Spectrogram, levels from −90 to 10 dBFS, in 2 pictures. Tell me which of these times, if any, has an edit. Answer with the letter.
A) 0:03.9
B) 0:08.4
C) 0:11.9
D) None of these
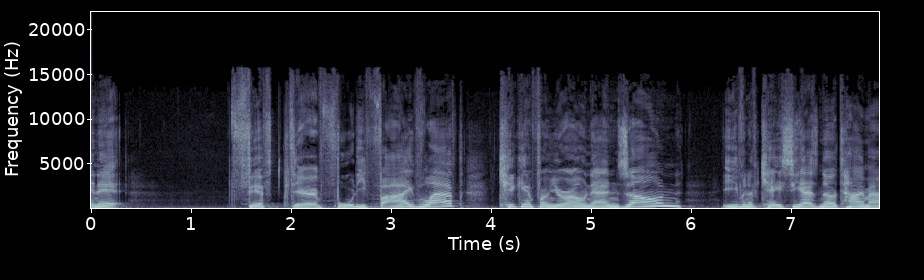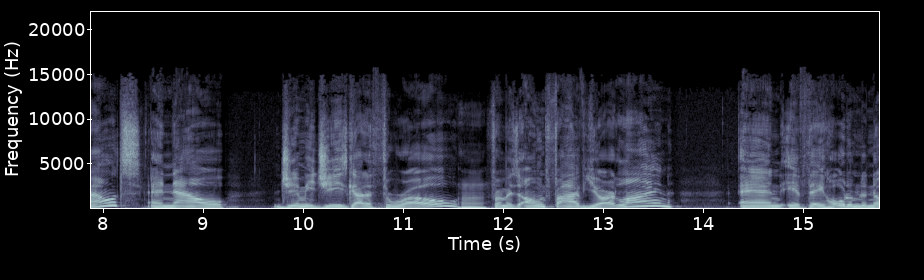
B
